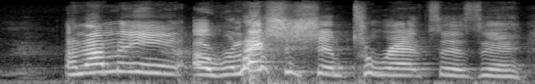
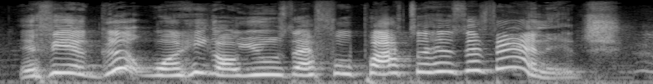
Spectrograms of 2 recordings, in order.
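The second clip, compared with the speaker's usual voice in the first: normal talking voice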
